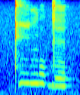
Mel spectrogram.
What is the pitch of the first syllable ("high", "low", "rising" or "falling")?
high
